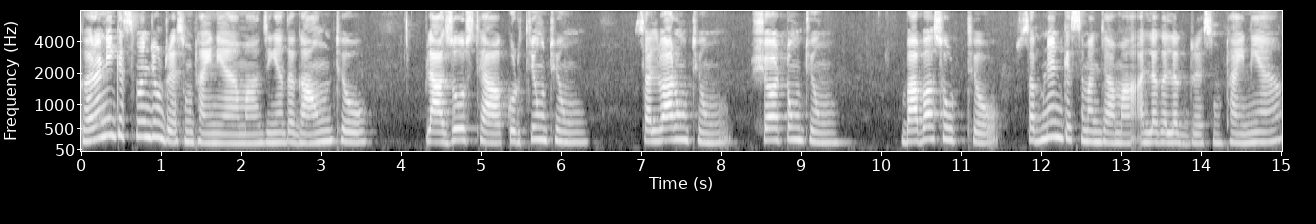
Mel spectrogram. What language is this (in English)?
Sindhi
